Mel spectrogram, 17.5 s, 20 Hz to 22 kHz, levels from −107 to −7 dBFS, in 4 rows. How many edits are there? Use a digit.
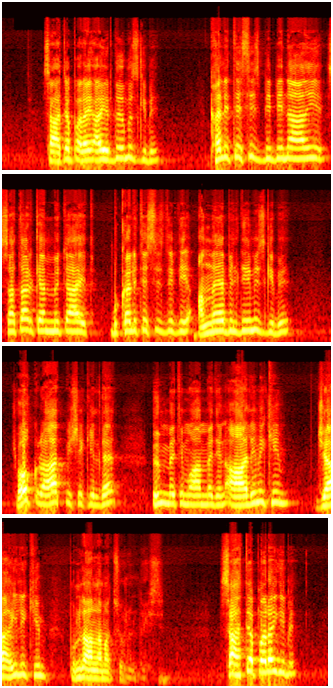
2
